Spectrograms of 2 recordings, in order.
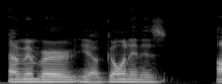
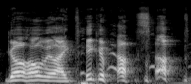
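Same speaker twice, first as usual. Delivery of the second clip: higher, louder, breaking into laughter; laughing; 7 semitones higher, 7 dB louder than usual. Real, not acted. Former student amused he actually obeyed his teacher, laughing. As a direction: crack up while finishing the thought. Amused at himself doing homework.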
